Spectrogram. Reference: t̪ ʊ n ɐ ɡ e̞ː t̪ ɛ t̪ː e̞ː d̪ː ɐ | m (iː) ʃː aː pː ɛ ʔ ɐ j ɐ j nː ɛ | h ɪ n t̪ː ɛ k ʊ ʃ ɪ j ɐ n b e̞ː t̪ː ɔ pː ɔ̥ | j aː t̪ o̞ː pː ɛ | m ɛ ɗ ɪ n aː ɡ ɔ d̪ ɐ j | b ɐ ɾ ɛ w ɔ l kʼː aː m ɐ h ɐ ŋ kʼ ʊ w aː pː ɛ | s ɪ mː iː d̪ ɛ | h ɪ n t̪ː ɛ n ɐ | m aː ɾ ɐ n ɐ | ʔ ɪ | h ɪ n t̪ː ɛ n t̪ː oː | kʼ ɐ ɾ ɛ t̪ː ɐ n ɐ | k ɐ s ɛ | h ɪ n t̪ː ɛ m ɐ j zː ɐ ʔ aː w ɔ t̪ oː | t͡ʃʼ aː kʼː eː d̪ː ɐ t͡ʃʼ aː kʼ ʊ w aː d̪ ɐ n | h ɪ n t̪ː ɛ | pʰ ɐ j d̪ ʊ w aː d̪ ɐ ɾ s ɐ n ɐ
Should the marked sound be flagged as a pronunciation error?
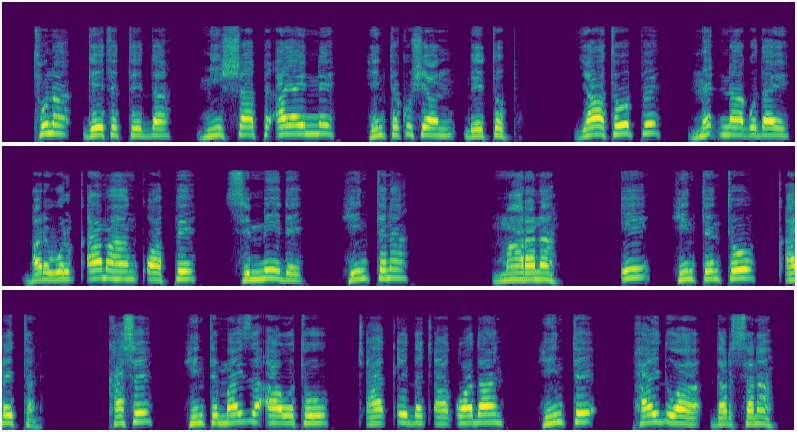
no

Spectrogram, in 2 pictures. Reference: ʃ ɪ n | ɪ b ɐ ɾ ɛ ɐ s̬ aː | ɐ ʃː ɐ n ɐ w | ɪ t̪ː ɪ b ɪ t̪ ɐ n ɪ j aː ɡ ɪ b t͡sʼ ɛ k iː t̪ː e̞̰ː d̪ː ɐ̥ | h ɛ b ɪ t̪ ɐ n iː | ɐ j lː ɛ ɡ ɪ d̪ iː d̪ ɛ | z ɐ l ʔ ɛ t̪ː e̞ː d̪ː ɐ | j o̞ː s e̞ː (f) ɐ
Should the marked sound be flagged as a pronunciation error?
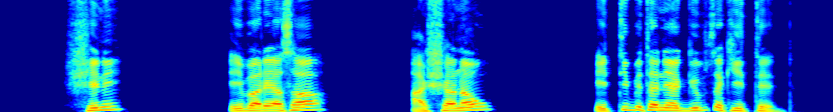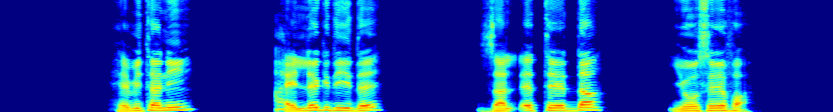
no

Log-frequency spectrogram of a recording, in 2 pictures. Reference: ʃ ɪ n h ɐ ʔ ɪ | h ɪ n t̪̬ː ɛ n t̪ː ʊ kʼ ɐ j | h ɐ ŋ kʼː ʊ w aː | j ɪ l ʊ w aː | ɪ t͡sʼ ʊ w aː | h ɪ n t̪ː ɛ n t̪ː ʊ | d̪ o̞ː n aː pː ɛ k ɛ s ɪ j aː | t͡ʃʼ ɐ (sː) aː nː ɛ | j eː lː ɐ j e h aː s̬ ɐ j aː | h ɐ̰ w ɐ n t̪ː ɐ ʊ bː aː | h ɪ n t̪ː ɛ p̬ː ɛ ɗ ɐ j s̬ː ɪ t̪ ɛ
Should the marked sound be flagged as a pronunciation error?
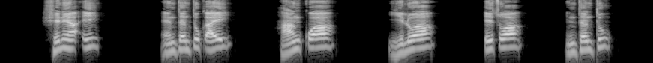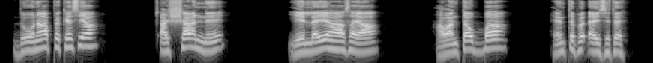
yes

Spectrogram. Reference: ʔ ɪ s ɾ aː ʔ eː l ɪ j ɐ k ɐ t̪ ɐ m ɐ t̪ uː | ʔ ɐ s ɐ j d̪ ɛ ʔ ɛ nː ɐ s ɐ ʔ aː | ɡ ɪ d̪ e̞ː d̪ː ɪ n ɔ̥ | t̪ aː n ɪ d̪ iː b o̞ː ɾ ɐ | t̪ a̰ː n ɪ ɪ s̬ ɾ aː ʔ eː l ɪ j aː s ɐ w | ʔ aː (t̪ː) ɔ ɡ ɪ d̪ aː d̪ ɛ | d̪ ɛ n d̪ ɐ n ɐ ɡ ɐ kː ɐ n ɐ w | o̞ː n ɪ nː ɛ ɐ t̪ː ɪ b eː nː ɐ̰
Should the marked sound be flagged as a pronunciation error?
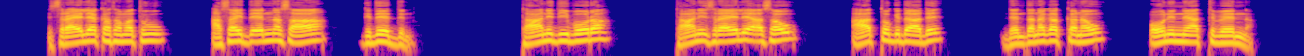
no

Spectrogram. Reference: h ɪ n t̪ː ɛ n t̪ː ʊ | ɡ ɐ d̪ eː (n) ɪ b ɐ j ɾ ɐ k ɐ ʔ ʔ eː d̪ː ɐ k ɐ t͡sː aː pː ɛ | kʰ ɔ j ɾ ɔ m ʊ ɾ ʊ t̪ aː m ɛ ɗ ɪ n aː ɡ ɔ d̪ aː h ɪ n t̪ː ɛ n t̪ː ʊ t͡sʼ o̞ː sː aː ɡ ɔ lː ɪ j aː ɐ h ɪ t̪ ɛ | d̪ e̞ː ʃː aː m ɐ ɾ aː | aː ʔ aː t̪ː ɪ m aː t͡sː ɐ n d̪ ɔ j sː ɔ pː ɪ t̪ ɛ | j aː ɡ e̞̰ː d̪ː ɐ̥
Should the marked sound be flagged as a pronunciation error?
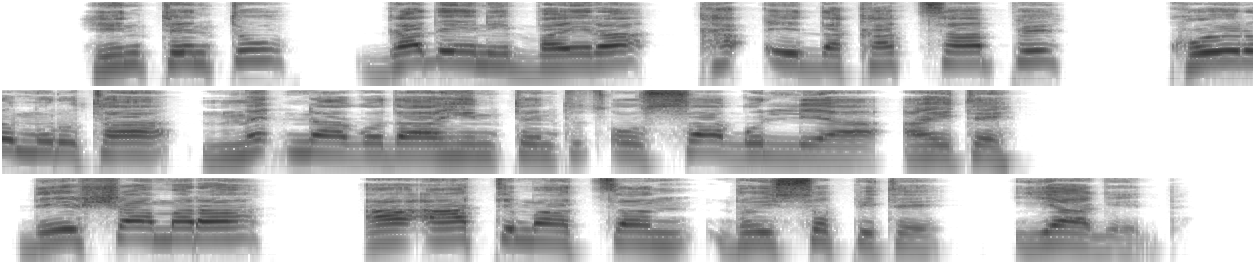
no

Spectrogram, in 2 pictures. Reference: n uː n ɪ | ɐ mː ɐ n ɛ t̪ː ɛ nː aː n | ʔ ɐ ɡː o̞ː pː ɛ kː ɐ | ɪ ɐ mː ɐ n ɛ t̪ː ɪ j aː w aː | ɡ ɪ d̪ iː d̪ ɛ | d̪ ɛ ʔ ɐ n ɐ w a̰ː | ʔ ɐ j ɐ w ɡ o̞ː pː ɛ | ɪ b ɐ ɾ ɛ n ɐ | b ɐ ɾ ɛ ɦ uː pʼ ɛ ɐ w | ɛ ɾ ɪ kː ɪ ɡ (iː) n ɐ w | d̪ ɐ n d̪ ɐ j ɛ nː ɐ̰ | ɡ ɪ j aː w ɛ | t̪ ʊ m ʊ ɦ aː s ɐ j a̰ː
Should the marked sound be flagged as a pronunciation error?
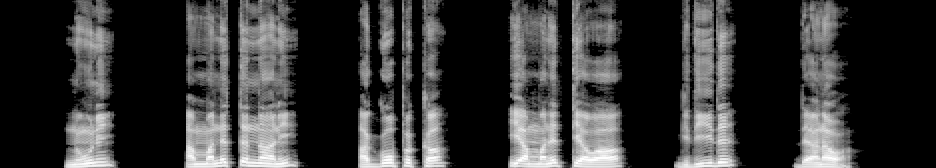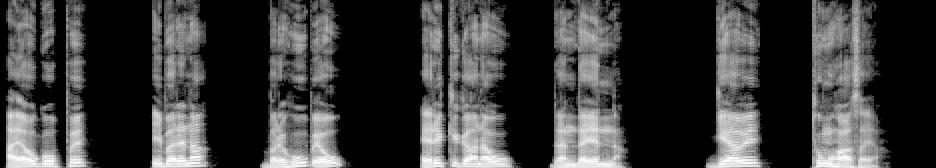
yes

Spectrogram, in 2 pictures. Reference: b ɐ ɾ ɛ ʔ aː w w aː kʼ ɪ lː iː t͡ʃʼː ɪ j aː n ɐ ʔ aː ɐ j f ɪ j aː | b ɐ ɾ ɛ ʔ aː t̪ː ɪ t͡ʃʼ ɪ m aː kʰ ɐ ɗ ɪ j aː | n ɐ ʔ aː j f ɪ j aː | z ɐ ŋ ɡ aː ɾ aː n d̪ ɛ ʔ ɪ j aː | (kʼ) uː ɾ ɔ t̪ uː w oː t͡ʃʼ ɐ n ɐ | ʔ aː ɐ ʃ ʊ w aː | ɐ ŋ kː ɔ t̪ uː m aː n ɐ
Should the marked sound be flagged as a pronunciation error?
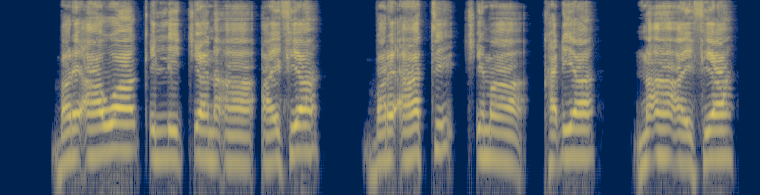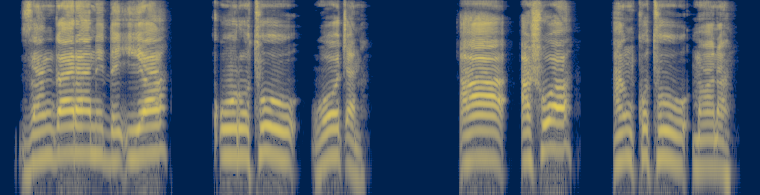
no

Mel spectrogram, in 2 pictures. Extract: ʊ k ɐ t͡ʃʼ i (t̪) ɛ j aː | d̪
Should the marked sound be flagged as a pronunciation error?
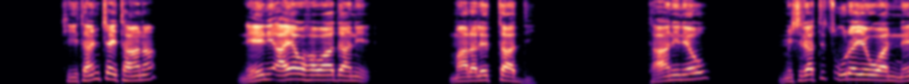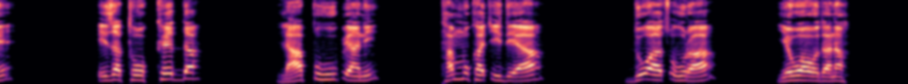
yes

